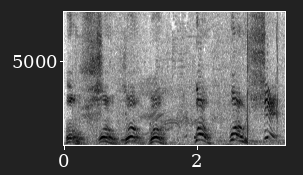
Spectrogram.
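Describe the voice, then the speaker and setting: A man hosting a casual reaction show, commenting live in an exclamatory, excitable way and swearing freely. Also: very high-pitched, slow, vocal fry. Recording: loud show soundtrack behind voice. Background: music from the watched show.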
